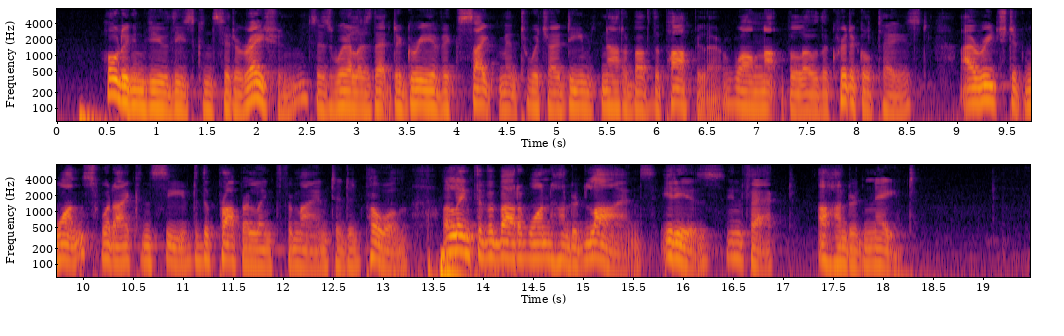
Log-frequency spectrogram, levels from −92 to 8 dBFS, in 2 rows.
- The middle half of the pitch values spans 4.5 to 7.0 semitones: No, average, 4.0 semitones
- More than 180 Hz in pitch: No, low, 105 Hz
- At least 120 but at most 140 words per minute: No, average, 165 wpm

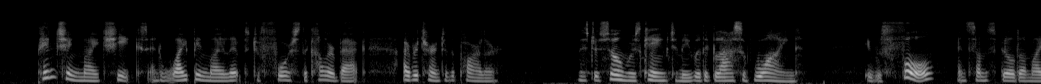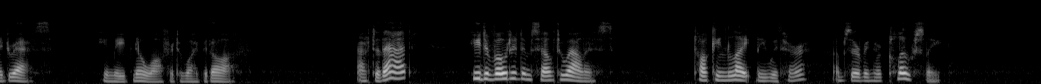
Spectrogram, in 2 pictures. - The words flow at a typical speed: Yes, average, 165 wpm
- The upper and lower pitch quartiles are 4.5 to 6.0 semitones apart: No, average, 4.1 semitones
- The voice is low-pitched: No, medium, 180 Hz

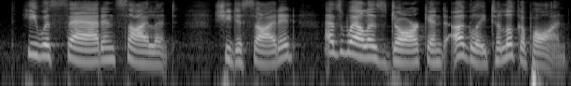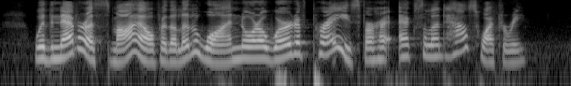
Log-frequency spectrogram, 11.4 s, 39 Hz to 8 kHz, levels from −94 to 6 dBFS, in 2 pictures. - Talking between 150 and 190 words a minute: Yes, average, 175 wpm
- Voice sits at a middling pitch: No, high, 210 Hz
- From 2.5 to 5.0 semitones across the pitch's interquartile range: No, wide, 5.6 semitones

